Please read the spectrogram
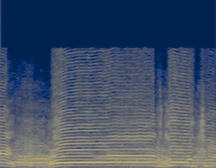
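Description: Speech: a man's long, drawn-out shout, held on one steady pitch for about a second.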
